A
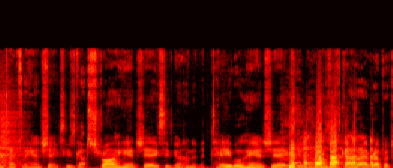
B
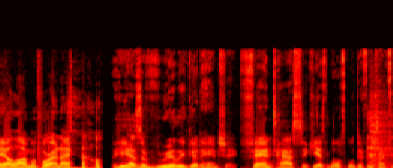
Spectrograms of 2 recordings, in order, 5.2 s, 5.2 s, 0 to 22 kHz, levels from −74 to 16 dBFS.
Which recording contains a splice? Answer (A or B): B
